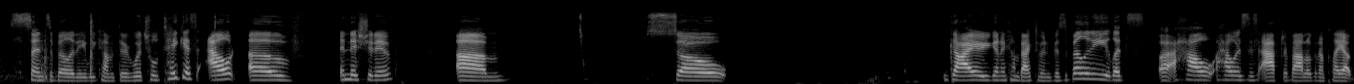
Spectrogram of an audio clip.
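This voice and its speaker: A woman's voice: medium pitch, sharp tone, clear, resonant tone, no room sound. A woman narrating as game master for a tabletop game, chatty and playful as she explains the rules.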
